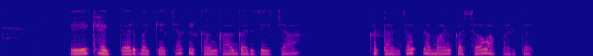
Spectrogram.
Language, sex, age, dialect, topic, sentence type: Marathi, female, 25-30, Southern Konkan, agriculture, question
